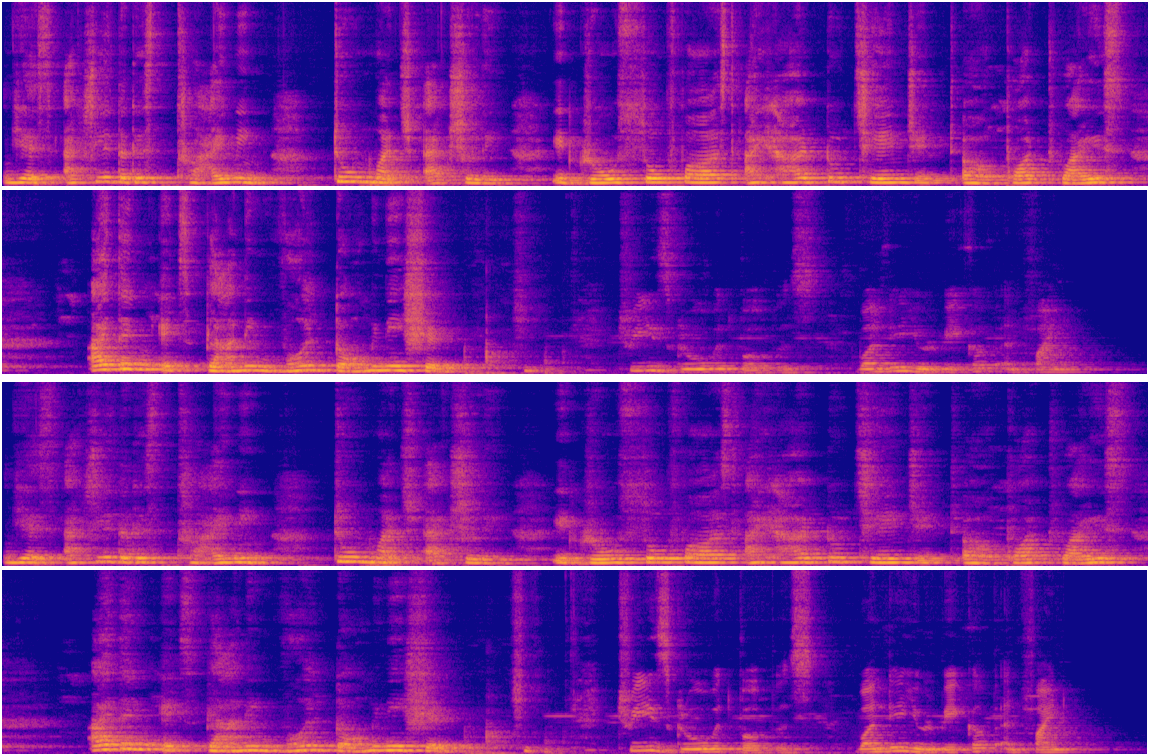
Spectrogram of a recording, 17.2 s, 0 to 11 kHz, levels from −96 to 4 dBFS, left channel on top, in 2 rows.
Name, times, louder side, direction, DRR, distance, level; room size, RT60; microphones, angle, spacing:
voice 1, 0.0-2.2 2.5-8.6 9.2-12.0, left 1 dB, 60° left, 4 dB, 0.5 m, -20 dB
voice 2, 12.9-14.7 15.0-16.6, right 2 dB, 55° right, 8 dB, 0.3 m, -29 dB
3.6 x 2.3 x 3.2 m, 1.0 s
head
